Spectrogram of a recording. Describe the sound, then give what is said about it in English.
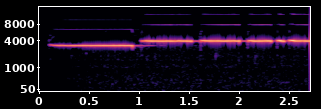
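A sparrow with a white throat patch and a yellow spot between bill and eye whistles its 'Old Sam Peabody' song alone: one long, pure, high note, then a slightly higher note repeated in several quick, clear phrases. “And a beautiful song that sounds like Old Sam Peabody, Peabody, or if you're in Canada, they say, "Oh my Canada, Canada."”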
